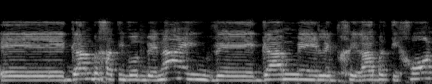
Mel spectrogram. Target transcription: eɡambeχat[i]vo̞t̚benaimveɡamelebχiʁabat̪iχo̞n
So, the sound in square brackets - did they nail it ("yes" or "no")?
yes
